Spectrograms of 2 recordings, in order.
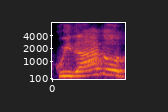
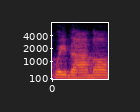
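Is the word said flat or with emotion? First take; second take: emotional; flat. First: It is said urgently, with strong emotion. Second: It is said flat, like a robot. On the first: A person is warning of a real danger. "alguien diga" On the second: A machine is reporting a danger. "un robot nos diga"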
